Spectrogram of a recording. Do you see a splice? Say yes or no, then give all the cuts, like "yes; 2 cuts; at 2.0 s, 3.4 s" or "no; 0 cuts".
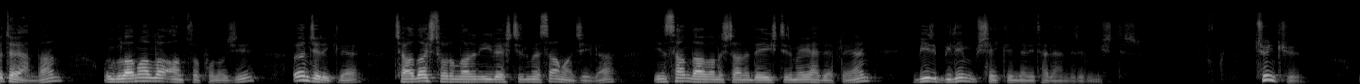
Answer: yes; 1 cut; at 12.4 s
